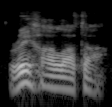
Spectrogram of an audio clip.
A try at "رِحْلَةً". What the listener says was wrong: On the ha, do you have a fatha or you have a sukun? Rih.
